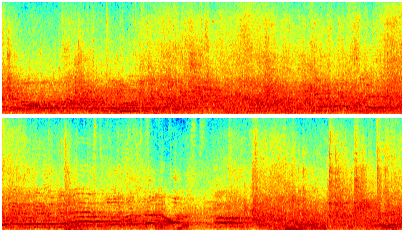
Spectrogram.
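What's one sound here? Skates scrape across ice in a large echoing hall.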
